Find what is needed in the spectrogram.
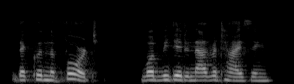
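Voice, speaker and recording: A woman with a slight Swiss accent speaks at a medium pitch with fairly even intonation. The background is quiet. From Switzerland. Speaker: entrepreneur and marketing author. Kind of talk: podcast interview.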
